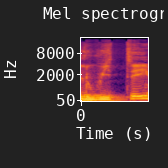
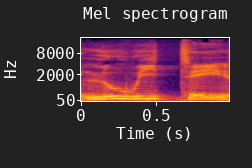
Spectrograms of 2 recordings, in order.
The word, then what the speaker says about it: Louis T: Non, surtout qu'on dit pas Louis T, genre, tu sais, on dit Louis T.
